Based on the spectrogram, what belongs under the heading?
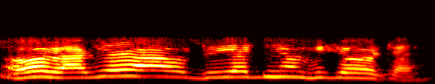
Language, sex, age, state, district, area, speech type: Assamese, male, 60+, Assam, Dhemaji, rural, conversation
